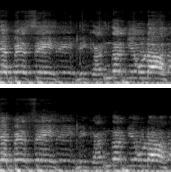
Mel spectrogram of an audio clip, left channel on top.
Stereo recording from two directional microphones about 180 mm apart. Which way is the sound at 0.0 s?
25° right (ahead or behind).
